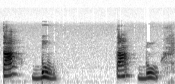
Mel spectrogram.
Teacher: Eu tenho a última sílaba tônica, confere.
